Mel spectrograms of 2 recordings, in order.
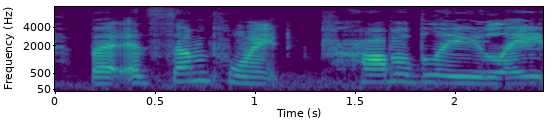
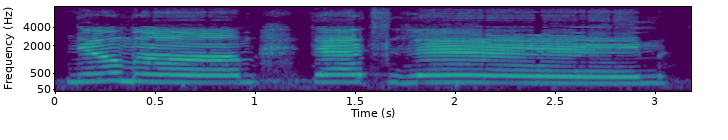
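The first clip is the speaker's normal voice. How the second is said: lightly imitated complaining kid; mock kid protest; put-on kid voice; 2 semitones higher, much slower than usual. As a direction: draw it out like an unimpressed kid. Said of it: "I do those voices".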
